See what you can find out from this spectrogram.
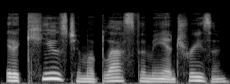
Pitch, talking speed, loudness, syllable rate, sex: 160 Hz, 180 wpm, -17 LUFS, 5.5 syllables/s, female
